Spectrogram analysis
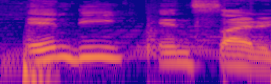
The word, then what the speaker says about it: Indie Insider: The Indie Insider. You have to say it right, or it sounds like Indian cider.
